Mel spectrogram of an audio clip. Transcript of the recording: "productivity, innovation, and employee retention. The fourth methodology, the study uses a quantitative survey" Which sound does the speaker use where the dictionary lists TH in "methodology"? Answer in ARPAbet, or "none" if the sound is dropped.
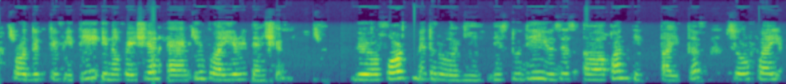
T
